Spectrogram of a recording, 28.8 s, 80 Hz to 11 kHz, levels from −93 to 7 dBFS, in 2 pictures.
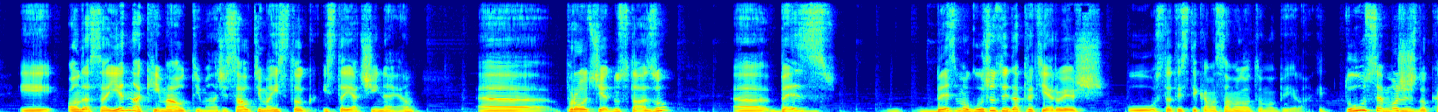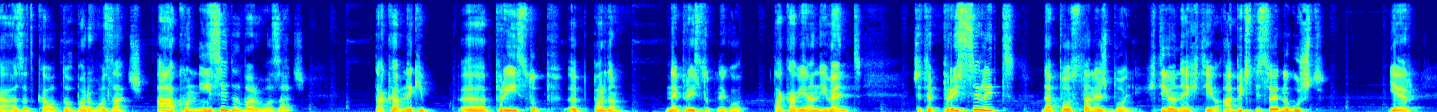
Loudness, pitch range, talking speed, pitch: -23 LUFS, 120-175 Hz, 145 wpm, 135 Hz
